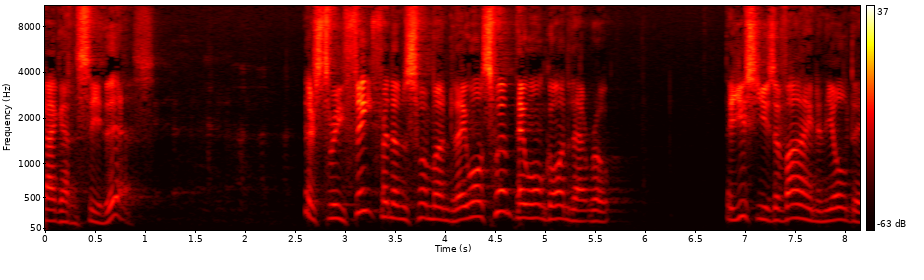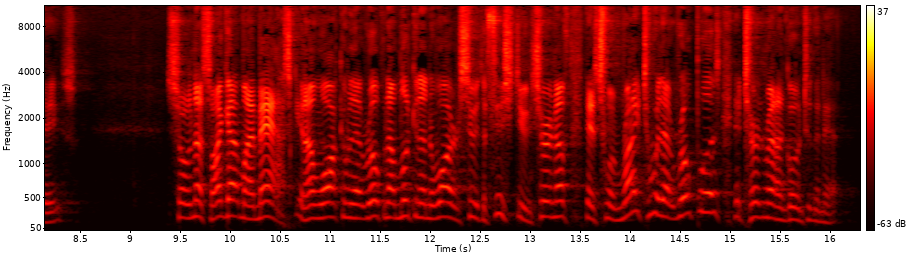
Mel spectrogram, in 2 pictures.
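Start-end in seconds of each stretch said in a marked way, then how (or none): 0.0-1.1 low, slow, skeptical and doubting delivery. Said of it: "And I'm like".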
